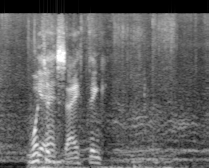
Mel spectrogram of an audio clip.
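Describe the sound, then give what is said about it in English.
An insect-like buzzing drone from a person's chest rises and wavers for about a second, then fades into a quieter, steady hum that lingers to the end. “There's a buzzing sound in my chest.”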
